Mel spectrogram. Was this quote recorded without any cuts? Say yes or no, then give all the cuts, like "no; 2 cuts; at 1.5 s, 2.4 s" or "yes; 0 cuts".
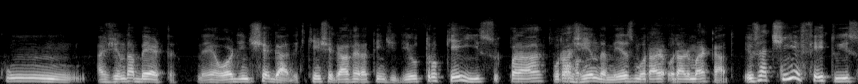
no; 1 cut; at 3.0 s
